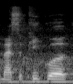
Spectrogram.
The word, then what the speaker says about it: Massapequa: Massapequa, people butcher that.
